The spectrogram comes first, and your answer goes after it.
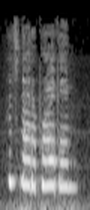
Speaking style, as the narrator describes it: he says, even though his voice jumps a couple octaves

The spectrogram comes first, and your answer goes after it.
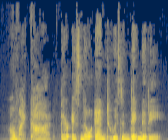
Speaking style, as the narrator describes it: Amy gasps

